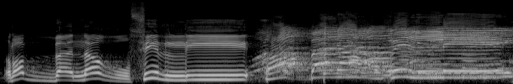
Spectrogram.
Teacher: غین کو بھی پر رکھیں گے, غین میں کلکلا بھی نہیں کریں گے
